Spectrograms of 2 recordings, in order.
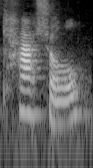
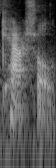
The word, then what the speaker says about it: Cashel: stuff those names by the way it is pronounced Cashel and I know that because Cashel is a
